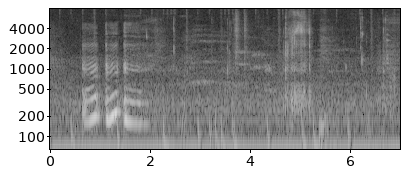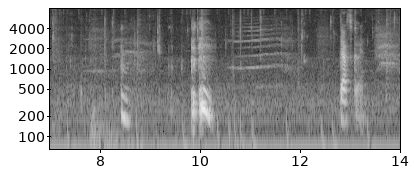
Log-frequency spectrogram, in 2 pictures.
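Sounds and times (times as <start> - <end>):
wet chewing clicks: 12.0 - 12.8.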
